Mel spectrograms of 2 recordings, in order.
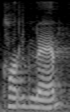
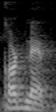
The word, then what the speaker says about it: Korned: In Indonesia, we call it korned with a T, korned. Even though the writing is with a D, we say or pronounce it with a T.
